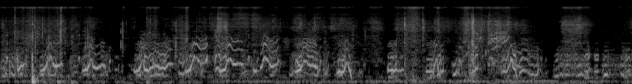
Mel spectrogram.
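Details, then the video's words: Several pet guinea pigs scrambling and competing to eat bananas indoors, giving quick wavering squeaks that rise and fall in bursts, packed densely over a steady patter of chewing and shuffling. "The sound of Guinea pigs scrambling to eat bananas"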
